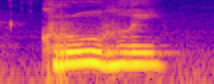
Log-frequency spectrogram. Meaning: round, circular
- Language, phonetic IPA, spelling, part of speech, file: Ukrainian, [ˈkruɦɫei̯], круглий, adjective, Uk-круглий.ogg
